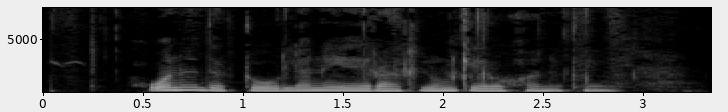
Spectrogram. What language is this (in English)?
Pashto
